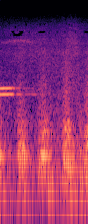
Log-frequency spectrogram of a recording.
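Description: Steam engine hissing and chuffing in short rhythmic puffs with a high whistle-like tone, moderately loud and continuous, no voices over it.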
